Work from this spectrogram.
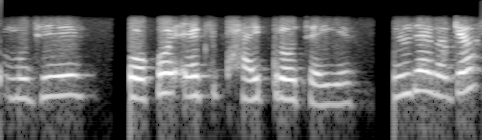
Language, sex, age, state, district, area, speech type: Hindi, female, 18-30, Uttar Pradesh, Prayagraj, urban, conversation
